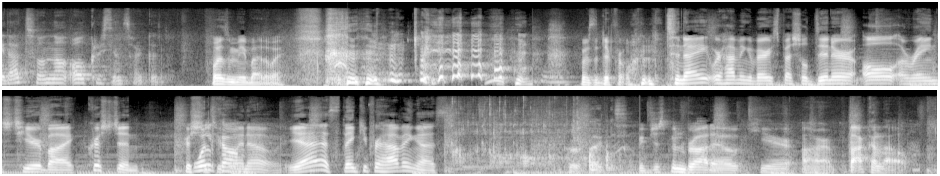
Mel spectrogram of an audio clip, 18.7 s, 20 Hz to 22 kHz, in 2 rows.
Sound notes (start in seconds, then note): 3.2 laughing; 3.9 kisses; 13.7 wine pouring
